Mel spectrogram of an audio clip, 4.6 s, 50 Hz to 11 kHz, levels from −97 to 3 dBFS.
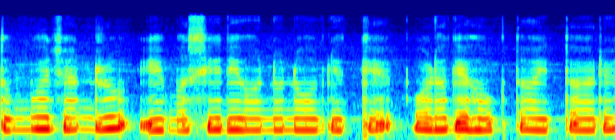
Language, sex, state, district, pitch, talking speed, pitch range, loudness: Kannada, female, Karnataka, Dakshina Kannada, 230 Hz, 115 wpm, 225-255 Hz, -16 LUFS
